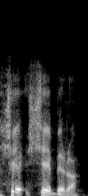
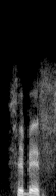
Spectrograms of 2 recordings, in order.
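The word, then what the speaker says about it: Chávez: Chevera. How do you pronounce? Chavez.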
